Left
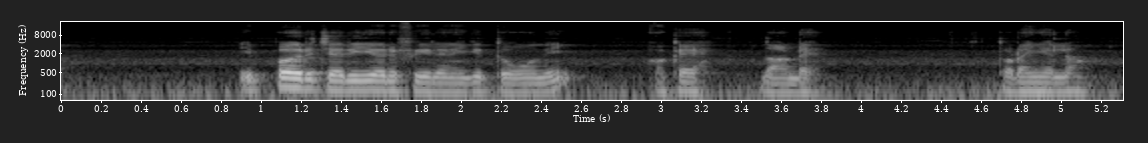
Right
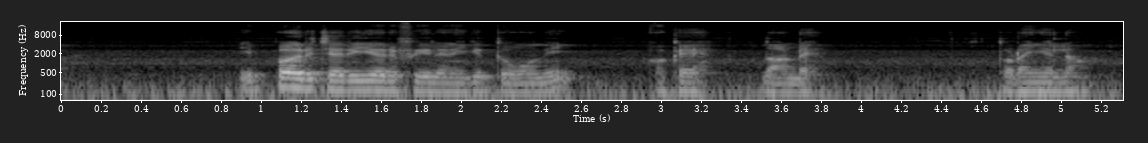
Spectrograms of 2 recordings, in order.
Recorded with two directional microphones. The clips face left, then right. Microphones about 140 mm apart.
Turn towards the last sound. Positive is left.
turn(degrees=20)  # may be behind; listen again after turning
